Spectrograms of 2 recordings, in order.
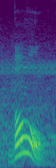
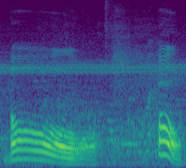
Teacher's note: use a long o like no and go plus the dark L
